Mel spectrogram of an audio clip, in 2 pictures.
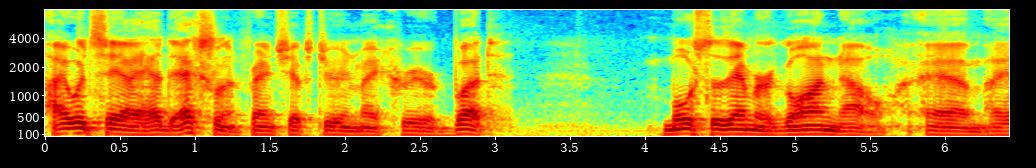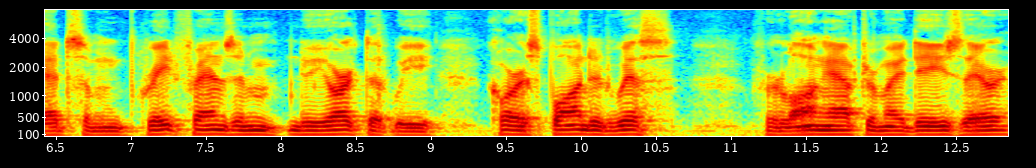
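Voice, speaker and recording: In a Manitoban accent, a man speaks with a very deep, low pitch and fairly even intonation. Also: fairly slow pace. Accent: Canadian (Manitoba). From Canada, Winnipeg, Manitoba. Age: 80s+. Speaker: retired hockey player. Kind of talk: interview reminiscence. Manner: halting, many fillers and repeats.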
